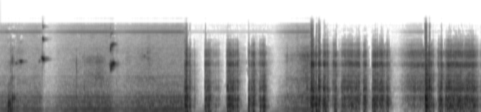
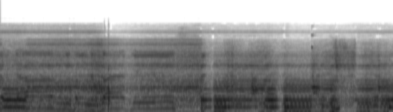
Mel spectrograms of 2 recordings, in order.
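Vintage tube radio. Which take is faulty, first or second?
first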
